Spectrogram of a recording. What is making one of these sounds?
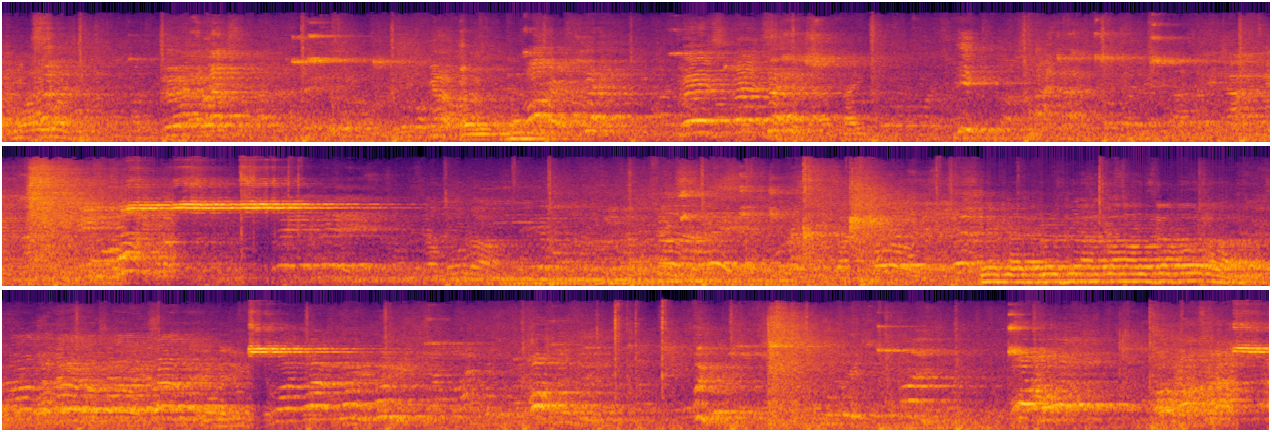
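A crowd of young men and women shout and cheer in a large echoing hall.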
